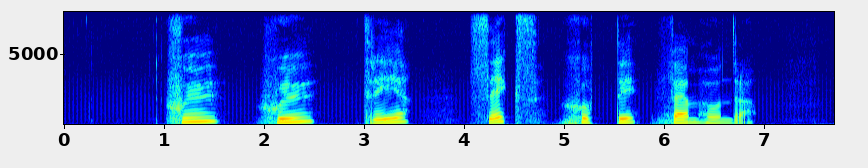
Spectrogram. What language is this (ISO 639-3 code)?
swe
